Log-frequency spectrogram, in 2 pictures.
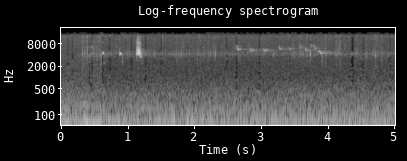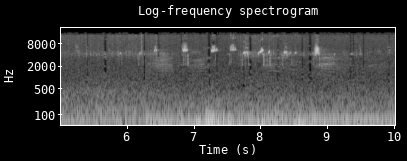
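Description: Small birds chirping and giving short high trills, several in a row late on, over a loud steady low rumble from the trail camera's microphone. The rumble steps up about six seconds in.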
